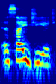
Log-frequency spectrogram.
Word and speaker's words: sigh: ये होता है साई, SIGH. इसका जो जी है, it is silent, sigh.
